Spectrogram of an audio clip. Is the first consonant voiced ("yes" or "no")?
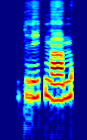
no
